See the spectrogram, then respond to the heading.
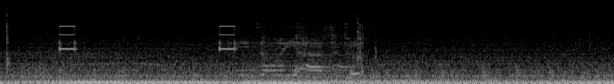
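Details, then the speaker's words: Nissan with 150k miles, cylinder 4 misfire (code P0304), codes cleared; freshly started engine idles with a low, uneven, lumpy rumble and visibly shakes, RPM less jumpy after clearing. "you guys can't really tell but it's shaking pretty good rpms aren't jumping as bad as they were when we didn't have the codes cleared but now that they're cleared it's definitely not as bad but you can hear it when we read the engine"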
